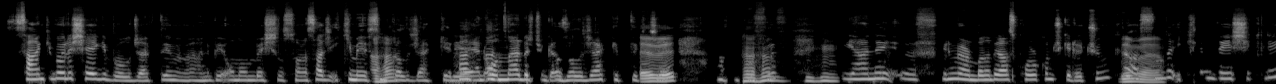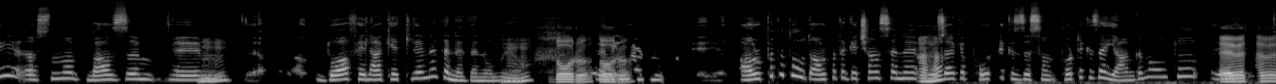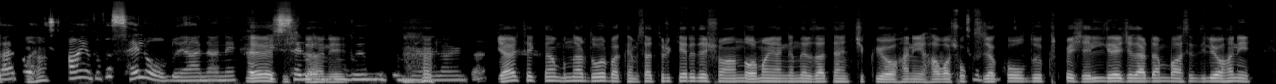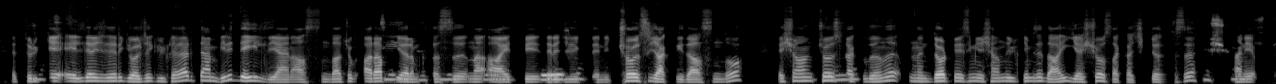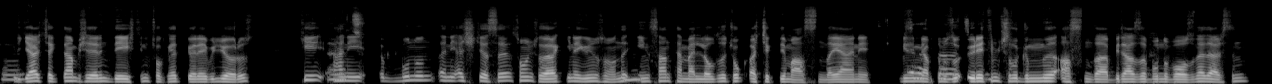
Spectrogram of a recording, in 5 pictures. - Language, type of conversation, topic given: Turkish, unstructured, Sizce iklim değişikliğini yeterince ciddiye alıyor muyuz?
- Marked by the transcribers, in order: tapping; distorted speech; other background noise; chuckle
